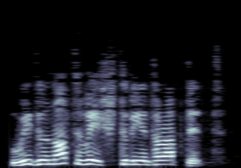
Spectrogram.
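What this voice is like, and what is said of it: Distinctly Germanic accent. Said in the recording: “said someone with a distinctly Germanic accent”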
